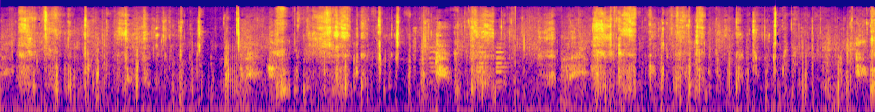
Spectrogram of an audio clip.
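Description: Biting into and chewing a large piece of roasted pork close to the microphone: many quick, irregular clicks and mouth sounds of chewing.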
